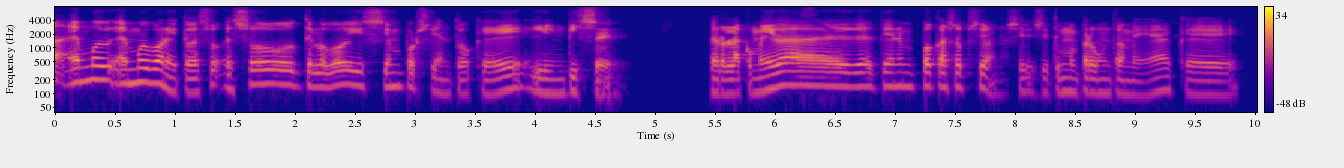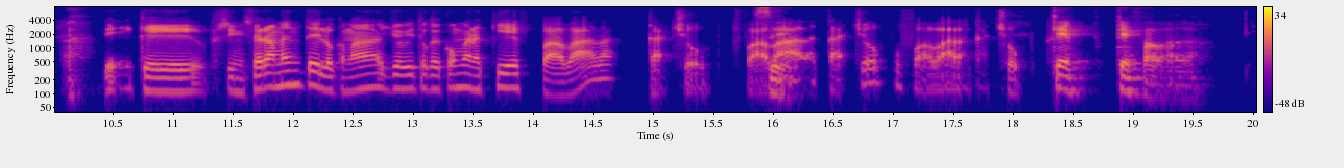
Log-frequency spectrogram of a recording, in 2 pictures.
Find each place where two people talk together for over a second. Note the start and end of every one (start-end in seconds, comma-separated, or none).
none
